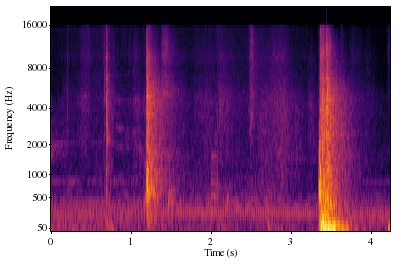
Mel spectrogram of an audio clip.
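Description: A car door, the Corvette's passenger door, shut with a heavy thud about three and a half seconds in, after a sharper click about a second in, over background music.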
